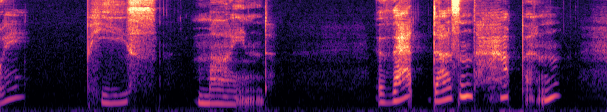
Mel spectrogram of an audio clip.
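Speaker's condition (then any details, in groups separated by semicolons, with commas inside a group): No condition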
